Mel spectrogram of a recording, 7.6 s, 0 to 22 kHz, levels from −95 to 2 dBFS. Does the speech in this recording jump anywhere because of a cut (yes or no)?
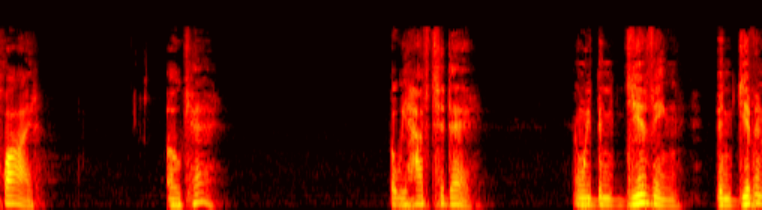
no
